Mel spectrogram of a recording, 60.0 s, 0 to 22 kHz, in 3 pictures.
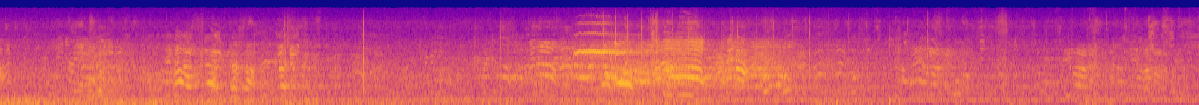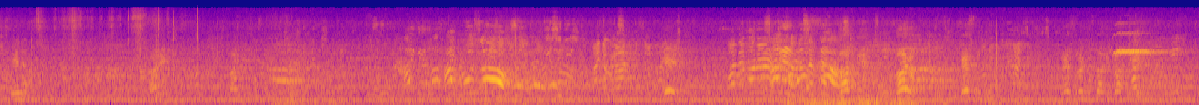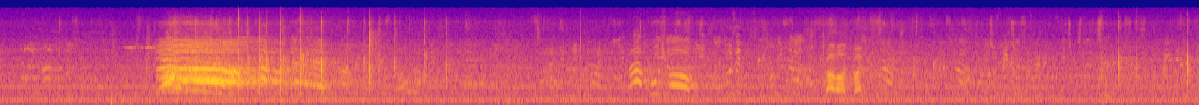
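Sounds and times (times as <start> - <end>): people shouting and calling out: 1.0 - 6.2, 7.0 - 19.5, 23.8 - 25.3, 26.4 - 31.4, 32.1 - 37.2, 42.4 - 46.0
children shouting: 8.5 - 13.2, 42.6 - 45.4.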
